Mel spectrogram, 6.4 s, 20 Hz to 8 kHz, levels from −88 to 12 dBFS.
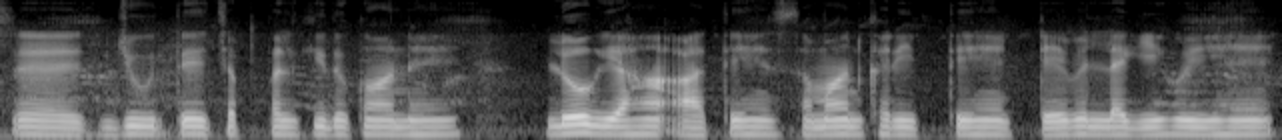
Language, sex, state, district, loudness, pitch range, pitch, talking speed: Hindi, male, Madhya Pradesh, Katni, -18 LUFS, 110-115 Hz, 110 Hz, 160 wpm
